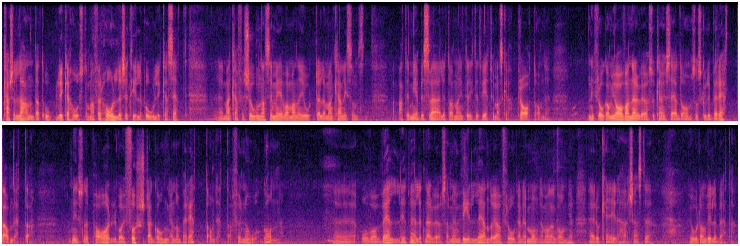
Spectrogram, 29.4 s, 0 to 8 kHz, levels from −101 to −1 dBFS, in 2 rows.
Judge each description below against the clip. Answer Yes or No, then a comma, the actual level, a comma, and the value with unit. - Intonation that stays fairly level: No, average, 3.8 semitones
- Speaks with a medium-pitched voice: No, very low, 95 Hz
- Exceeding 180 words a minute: Yes, average, 200 wpm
